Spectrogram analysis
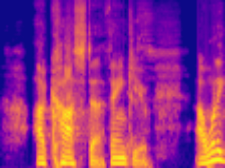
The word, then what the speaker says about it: Acosta: gym and forgive me has his last name pronounced Acosta thank you I want to get into that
